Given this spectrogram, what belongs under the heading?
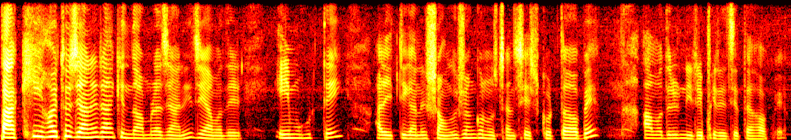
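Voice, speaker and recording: A woman's voice: mid-range voice, fast, mellow, clear, resonant tone, no echo. A Bangladeshi woman hosting a music show, speaking graciously and effusively to her guest and viewers. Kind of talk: presenting, chatting with guest and viewers. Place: TV studio.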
